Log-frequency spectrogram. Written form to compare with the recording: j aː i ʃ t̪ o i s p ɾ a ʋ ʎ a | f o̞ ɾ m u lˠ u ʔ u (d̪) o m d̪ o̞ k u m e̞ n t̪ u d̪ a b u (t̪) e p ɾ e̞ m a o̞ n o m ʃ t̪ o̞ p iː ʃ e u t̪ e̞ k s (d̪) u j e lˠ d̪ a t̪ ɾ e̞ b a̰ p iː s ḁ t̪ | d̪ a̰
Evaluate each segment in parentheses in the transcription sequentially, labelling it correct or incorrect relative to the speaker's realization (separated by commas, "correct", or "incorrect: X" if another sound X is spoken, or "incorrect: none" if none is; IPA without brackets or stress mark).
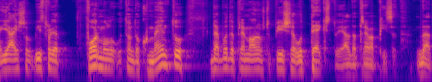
incorrect: t̪, incorrect: d̪, incorrect: t̪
